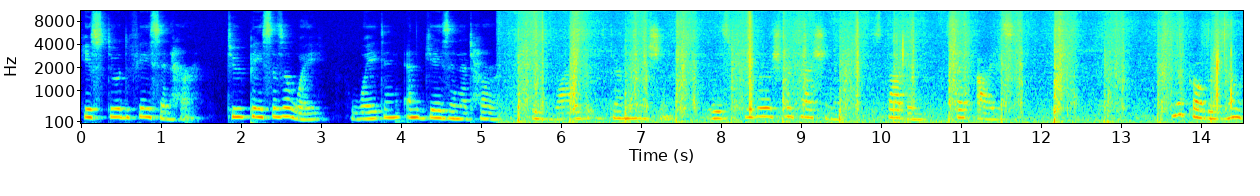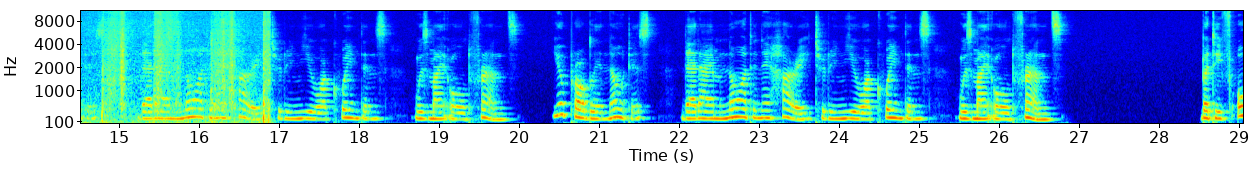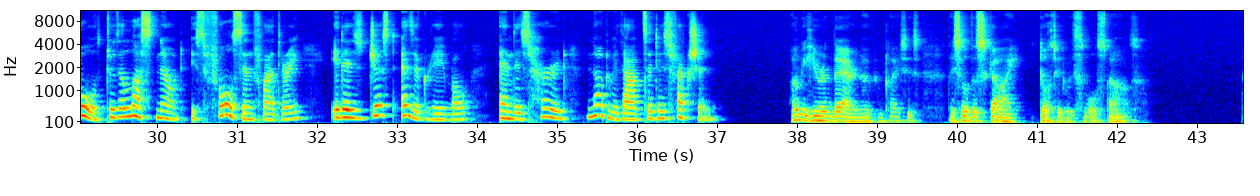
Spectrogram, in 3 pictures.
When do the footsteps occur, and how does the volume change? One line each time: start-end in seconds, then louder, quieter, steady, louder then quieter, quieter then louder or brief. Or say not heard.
5.2-16.9 steady.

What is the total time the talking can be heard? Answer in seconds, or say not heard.
38 s.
